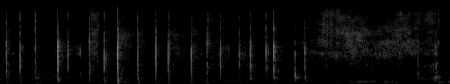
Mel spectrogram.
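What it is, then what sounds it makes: Hardcover book. Fingertips and nails tap and scratch along the page edges of a hardcover copy of *The Bone Houses*, held in the hands, with a paper dust jacket. About twenty short, crisp, dry clicks come in a quick series. They give way to a steady, airy scratching rustle as the nails trace the cover, with faint speech in the background.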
